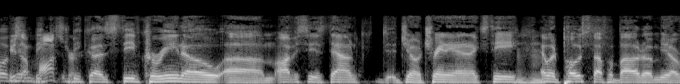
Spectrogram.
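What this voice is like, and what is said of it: Usual voice. Nothing is said of it.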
